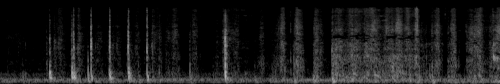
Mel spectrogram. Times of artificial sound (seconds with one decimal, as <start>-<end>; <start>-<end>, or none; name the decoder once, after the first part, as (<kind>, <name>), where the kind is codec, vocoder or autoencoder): 1.2-3.3 (vocoder, BigVGAN v2)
